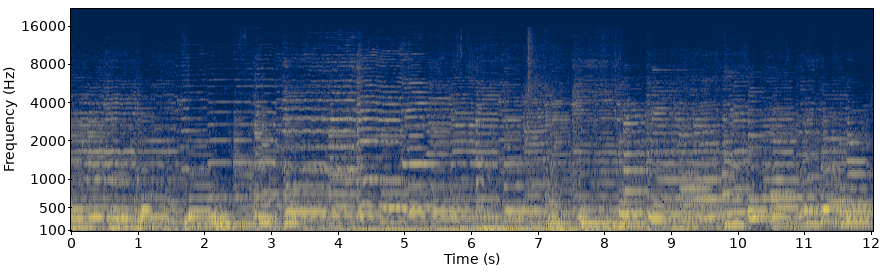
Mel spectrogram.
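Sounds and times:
bowed fiddle melody: 0.0 - 12.0
electric guitars: 0.0 - 12.0
low bass note: 3.6 - 11.0
drums: 6.7 - 8.6.

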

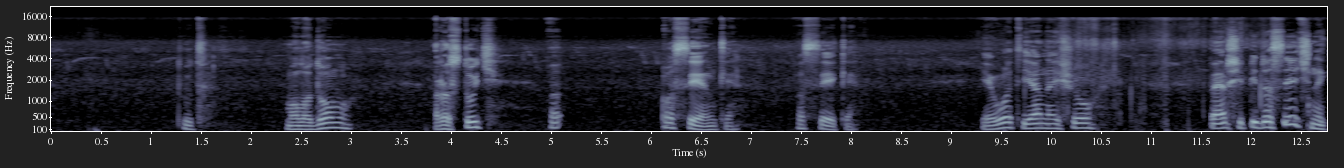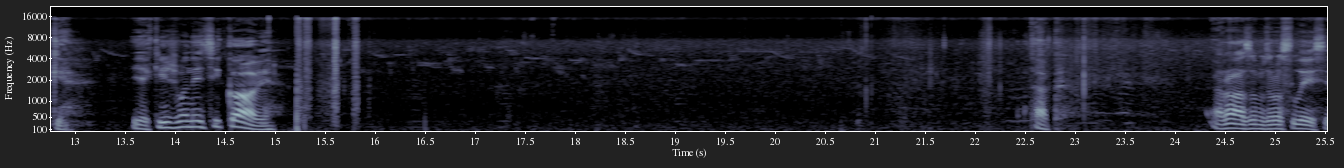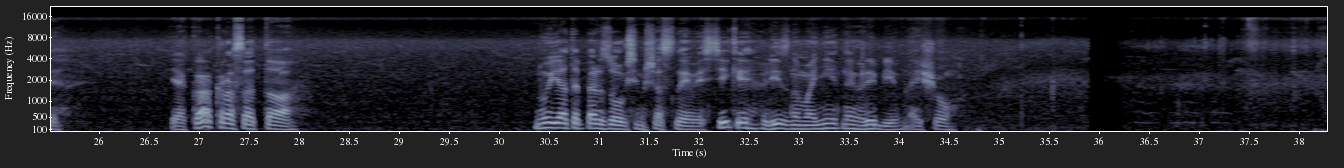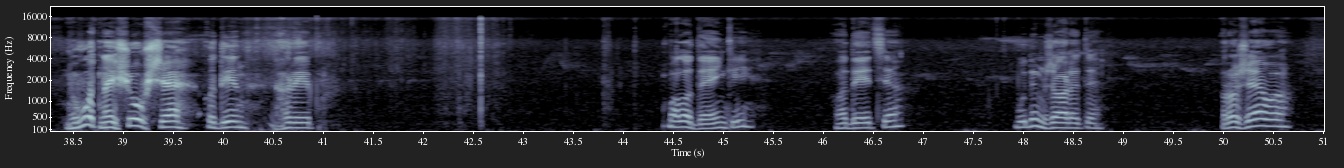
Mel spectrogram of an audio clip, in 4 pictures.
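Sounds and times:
faint woodland ambience: 0.0 - 51.0
faint rustling: 10.1 - 12.4, 40.3 - 44.2
fungus snapping off log: 42.4 - 42.9.

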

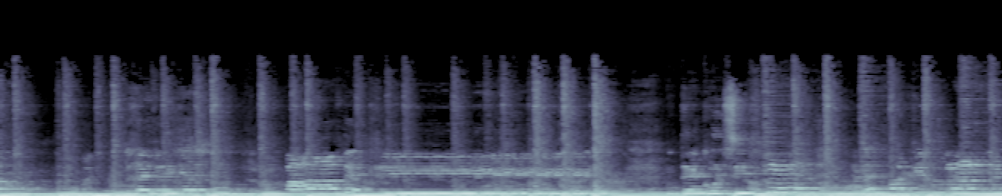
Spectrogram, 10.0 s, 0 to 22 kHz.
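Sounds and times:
small band with guitars: 0.0 - 10.0.

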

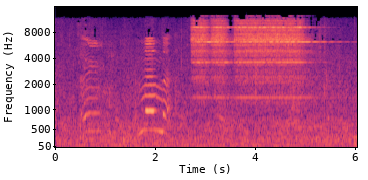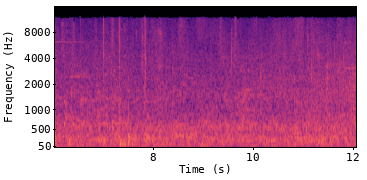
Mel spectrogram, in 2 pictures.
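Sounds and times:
electric bell ringing: 2.7 - 6.0.

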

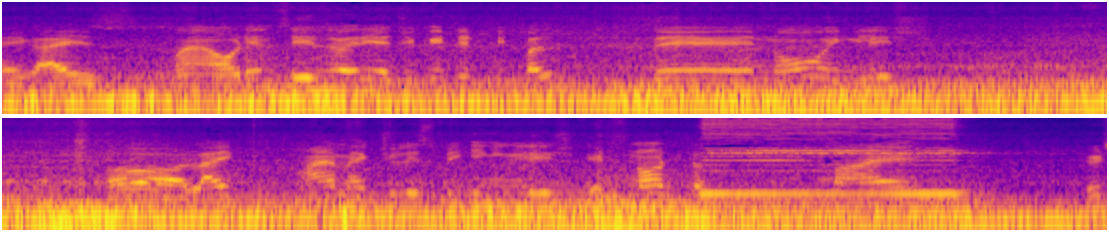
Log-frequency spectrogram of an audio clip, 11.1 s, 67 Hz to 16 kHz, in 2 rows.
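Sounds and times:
auto rickshaw engine running: 0.0 - 11.0
vehicle horn: 9.0 - 10.6.

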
